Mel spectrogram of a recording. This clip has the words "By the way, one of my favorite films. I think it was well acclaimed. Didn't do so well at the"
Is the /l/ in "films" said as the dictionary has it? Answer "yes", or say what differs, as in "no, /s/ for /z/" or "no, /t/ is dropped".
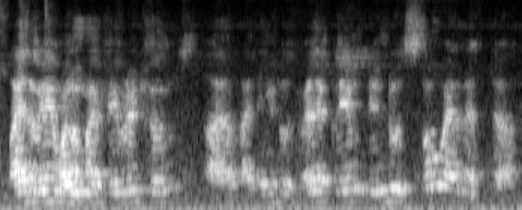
no, /l/ is dropped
